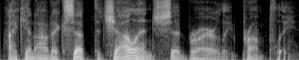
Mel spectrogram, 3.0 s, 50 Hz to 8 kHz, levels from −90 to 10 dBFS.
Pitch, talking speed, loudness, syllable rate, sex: 85 Hz, 160 wpm, -18 LUFS, 5.2 syllables/s, male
